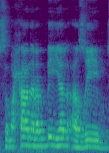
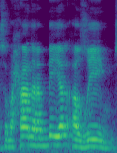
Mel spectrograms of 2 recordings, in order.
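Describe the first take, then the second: The two takes are said the same way.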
